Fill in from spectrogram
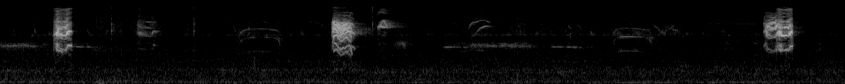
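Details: Calls of a female double-collared seedeater, used to get males singing for song contests. Three loud, high, rasping chips come a few seconds apart, with faint thin whistles and soft chirps between them.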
